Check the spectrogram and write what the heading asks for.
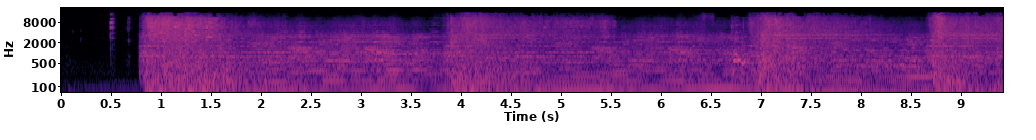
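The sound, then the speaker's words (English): Loud cinematic booms and crashing blasts from explosions in a movie trailer erupt after a brief quiet start, layered with rumbling low end and swelling dramatic music, peaking repeatedly. “They want you to know how many explosions are in this movie.”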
